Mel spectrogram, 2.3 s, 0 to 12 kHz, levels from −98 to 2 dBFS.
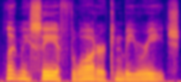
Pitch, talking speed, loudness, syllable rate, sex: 130 Hz, 235 wpm, -15 LUFS, 5.1 syllables/s, male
